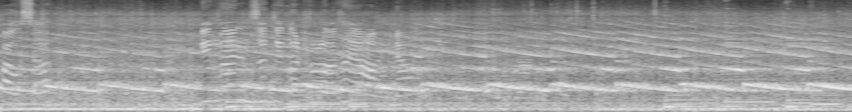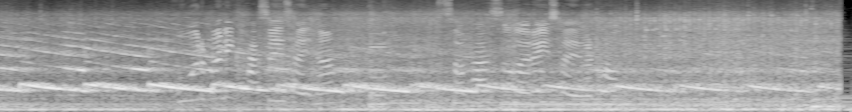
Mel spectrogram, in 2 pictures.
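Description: An electronic siren-like warning tone: a short falling sweep repeated about two and a half times a second, held steady at an even level, over a low steady hum.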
